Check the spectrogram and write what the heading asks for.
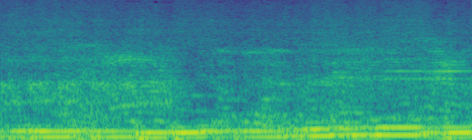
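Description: Live rock band playing: electric guitar and bass riff stepping between a few low notes over a driving drum beat.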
